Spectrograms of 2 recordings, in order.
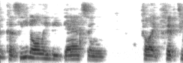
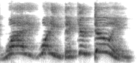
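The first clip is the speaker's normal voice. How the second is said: high shout, much higher; 13 semitones higher than usual. Retold or imitated. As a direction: yell it out in outrage. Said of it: "And he's like".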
